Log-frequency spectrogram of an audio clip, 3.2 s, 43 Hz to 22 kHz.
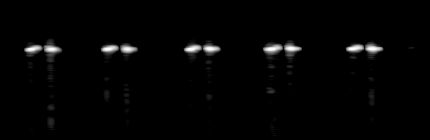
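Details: Female common quail call: clean, clear paired whistled notes, each pair repeated about every 0.6 seconds, five times, with silence in between.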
